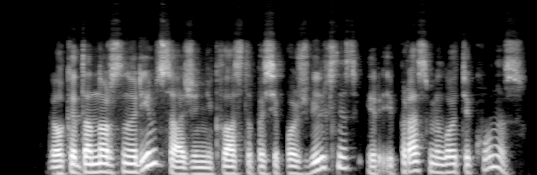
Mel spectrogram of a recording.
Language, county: Lithuanian, Utena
